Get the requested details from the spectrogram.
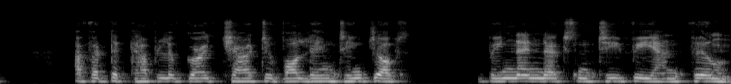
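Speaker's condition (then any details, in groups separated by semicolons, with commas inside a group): Traumatic brain injury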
